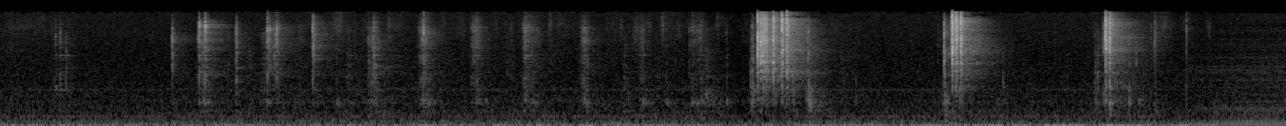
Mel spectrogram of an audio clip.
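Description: Small metal clicks and scrapes as an oil-line union fitting is worked and tightened by hand on a vintage motorcycle engine: a run of light clicks about three a second, then three sharper clicks over the last few seconds, the first a short scrape.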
